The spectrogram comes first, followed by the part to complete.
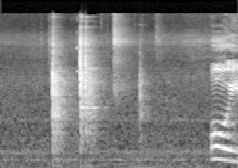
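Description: Small ceramic bowls knocking and clinking against each other and the countertop as they are handled, about four short sharp clinks in quick succession.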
